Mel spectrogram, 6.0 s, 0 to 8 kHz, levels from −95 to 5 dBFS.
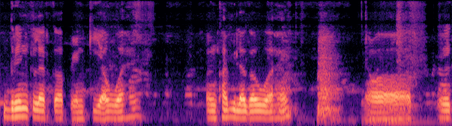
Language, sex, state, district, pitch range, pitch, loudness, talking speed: Chhattisgarhi, female, Chhattisgarh, Rajnandgaon, 125-150 Hz, 130 Hz, -16 LUFS, 150 wpm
